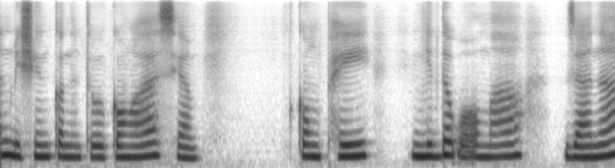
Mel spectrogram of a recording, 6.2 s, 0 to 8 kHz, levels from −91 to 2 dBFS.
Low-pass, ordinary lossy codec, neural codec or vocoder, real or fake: none; none; codec, 16 kHz, about 1 kbps, DyCAST, with the encoder's durations; fake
